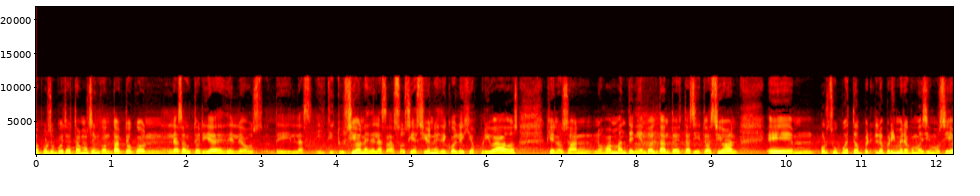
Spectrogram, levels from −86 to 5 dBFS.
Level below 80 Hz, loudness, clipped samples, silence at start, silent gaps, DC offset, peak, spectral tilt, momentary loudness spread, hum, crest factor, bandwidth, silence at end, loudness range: -52 dBFS; -20 LUFS; under 0.1%; 0 s; none; under 0.1%; -4 dBFS; -5.5 dB/octave; 8 LU; none; 16 dB; 11.5 kHz; 0 s; 2 LU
